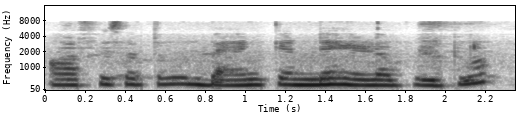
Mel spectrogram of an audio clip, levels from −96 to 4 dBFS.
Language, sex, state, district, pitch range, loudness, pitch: Kannada, female, Karnataka, Bidar, 235-260 Hz, -13 LUFS, 245 Hz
